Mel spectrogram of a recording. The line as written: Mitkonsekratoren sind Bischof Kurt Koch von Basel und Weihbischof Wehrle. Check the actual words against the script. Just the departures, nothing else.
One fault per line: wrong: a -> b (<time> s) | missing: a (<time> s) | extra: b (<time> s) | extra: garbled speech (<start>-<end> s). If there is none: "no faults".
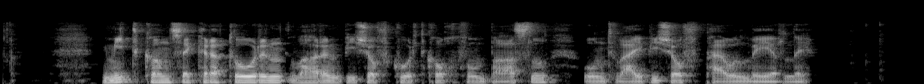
wrong: sind -> waren (2.9 s)
extra: Paul (7.0 s)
